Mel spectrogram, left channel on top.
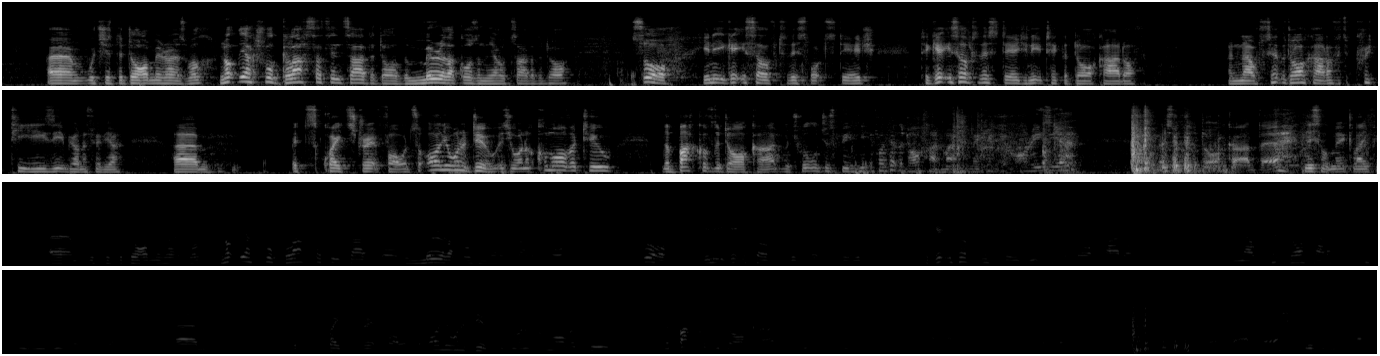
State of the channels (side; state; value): right; quieter; 36.0 dB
